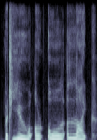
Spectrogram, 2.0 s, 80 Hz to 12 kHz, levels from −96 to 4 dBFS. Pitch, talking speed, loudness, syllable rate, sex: 270 Hz, 155 wpm, -16 LUFS, 5.1 syllables/s, female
